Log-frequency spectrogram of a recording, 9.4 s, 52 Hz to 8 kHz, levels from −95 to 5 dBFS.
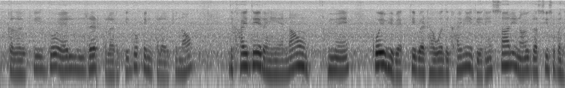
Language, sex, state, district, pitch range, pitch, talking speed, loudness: Hindi, male, Uttar Pradesh, Ghazipur, 130-175 Hz, 150 Hz, 225 wpm, -19 LUFS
